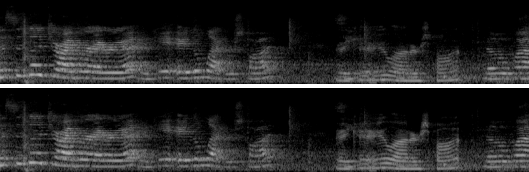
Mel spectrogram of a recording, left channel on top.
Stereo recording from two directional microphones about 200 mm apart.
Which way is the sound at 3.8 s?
10° left (ahead or behind).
